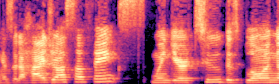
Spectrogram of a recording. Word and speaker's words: hydrosalpinx: Is it a hydrosalpinx when your tube is blowing up with fluid? That's so exactly that's right. what did you say? That's exactly right, hydrosalpinx.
